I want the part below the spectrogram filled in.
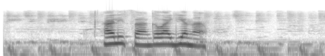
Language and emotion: Russian, neutral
